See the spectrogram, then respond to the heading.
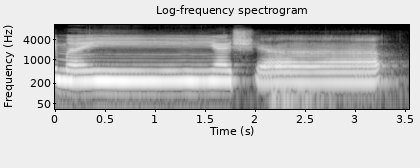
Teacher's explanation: یہاں پر نون ساکن کے بعد یا ہے، یعنی حروف ادغام تو ہم غنہ کریں گے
